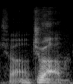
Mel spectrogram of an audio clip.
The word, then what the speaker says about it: drug: 약도 drug 아니에요. drug 이렇게 발음해 주셔야 됩니다.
